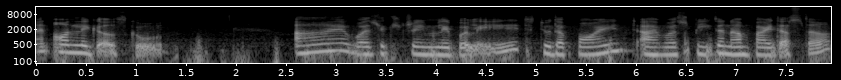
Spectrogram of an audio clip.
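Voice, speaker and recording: At a very slow pace, a woman with a non-native accent speaks at a medium pitch. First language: not English. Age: 18. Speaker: YouTuber. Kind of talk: personal vlog. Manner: animated.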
